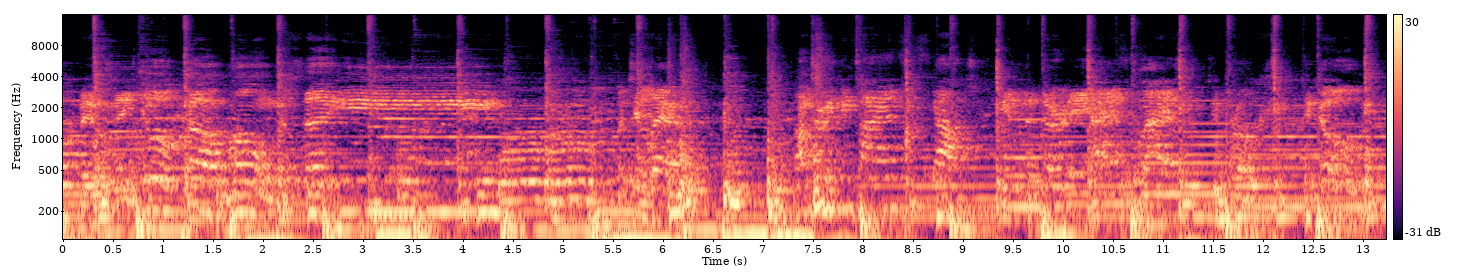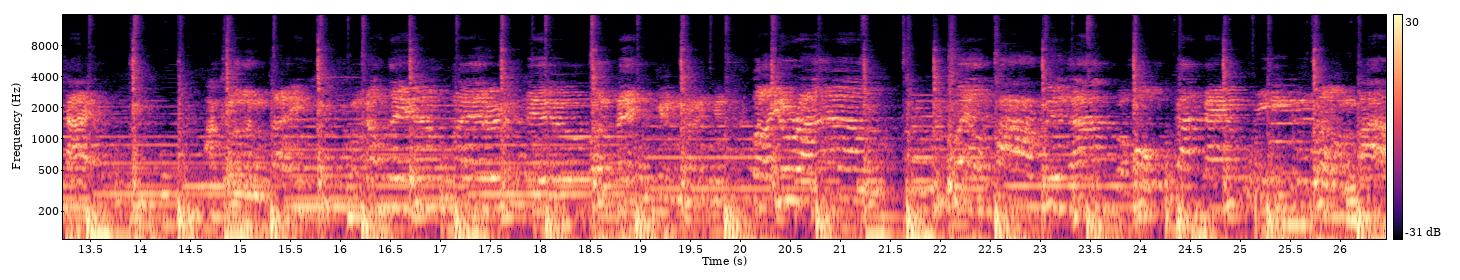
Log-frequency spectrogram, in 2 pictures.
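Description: Live country band playing: acoustic and electric guitars, electric bass and a drum kit keeping a steady beat.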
